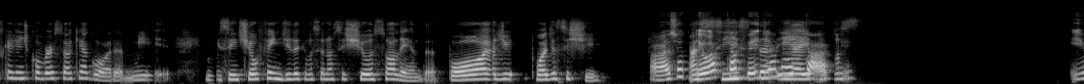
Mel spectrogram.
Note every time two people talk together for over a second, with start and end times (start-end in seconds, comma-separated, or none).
6.9-8.6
